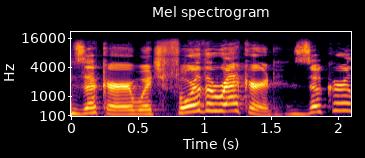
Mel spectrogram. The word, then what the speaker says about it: Zucker: which for the record Zucker like Booker Zucker rhymes with Booker yep so that is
